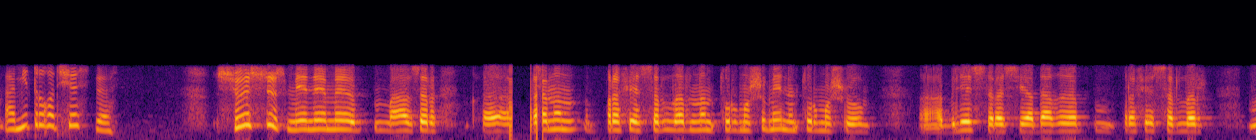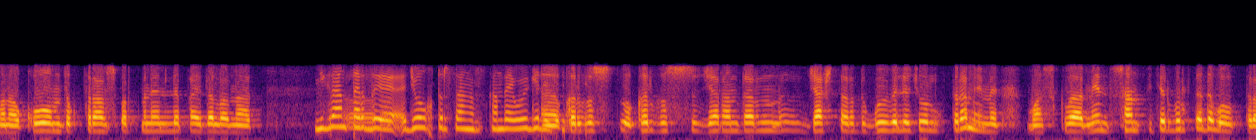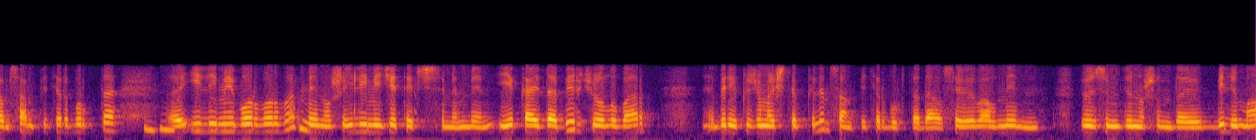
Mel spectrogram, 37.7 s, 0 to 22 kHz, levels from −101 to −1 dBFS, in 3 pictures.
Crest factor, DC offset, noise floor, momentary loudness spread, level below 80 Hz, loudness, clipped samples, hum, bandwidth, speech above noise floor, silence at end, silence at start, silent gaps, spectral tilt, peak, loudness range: 18 dB; under 0.1%; -63 dBFS; 9 LU; -64 dBFS; -22 LUFS; under 0.1%; none; 4 kHz; 42 dB; 0 s; 0 s; none; -10 dB/octave; -4 dBFS; 3 LU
